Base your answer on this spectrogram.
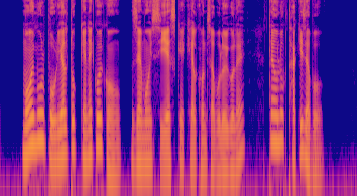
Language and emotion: Assamese, sad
